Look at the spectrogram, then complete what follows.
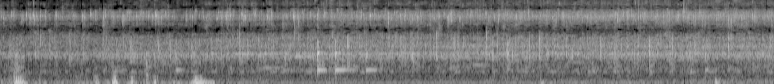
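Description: Oil sizzling steadily in a kadai where boiled colocasia (taro) slices are frying, with a few low bumps in the first couple of seconds.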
